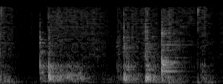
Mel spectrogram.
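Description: Whole spices (coriander seeds, cumin, cardamom pods and cinnamon sticks) being dry-roasted and stirred in an aluminium pan with a wooden spatula: a dry rattling scrape of seeds on metal, in several separate strokes.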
